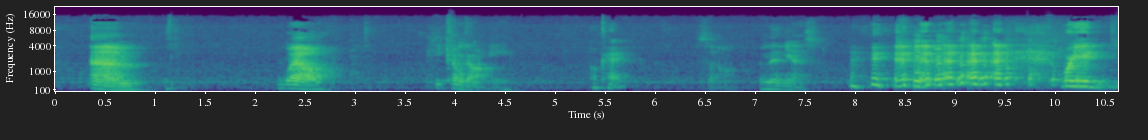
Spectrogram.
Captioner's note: laughter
